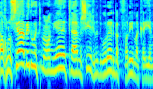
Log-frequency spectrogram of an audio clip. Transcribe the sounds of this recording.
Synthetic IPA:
awxlusjaːbɪd̪wɪt̪maʕʊnjeːnɪt̪lamaʃiːɣnɪd̪ɡʊɾeːɾbakfɑɾiːmakajːam

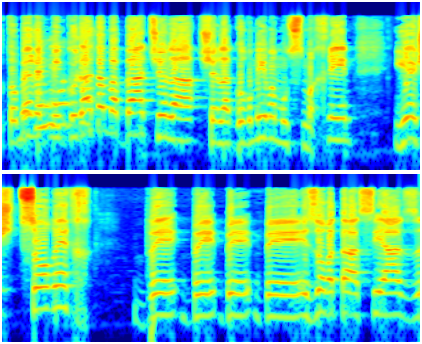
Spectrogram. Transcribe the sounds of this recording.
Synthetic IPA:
ot̪omeʁet̪nekud̪at̪hamabat̪ʃelaʃe̞laɡo̞ʁmimamusmaχim | jeʃt͡so̞ʁe̞χ | bebebebeːzo̞ʁat̪aːsiaz

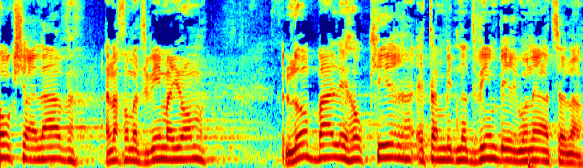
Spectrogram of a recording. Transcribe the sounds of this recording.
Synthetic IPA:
okʃealava̰naχnumat͡sbiimajo̞m | lo̞bale̞ɦo̞kʰiʁethamit̪nadvimbeiʁɡuneaːt͡sala

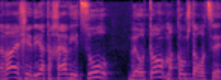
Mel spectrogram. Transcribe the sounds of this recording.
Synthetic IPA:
avaʁjeχid̪iataχajavjit͡suʁ | be̞o̞to̞mako̞mʃataʁo̞t͡se̞

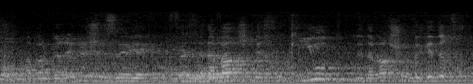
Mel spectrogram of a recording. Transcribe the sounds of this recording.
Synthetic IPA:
avalbeʁɛɡaʃeze | ed̪avaʁʃebeχukʰijut̪ | zed̪avaʁʃeubeɡɛd̪eʁ

